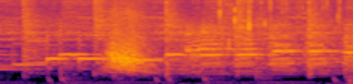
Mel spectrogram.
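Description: Background music with steady held notes. A short rushing burst of noise comes a little before one second in.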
